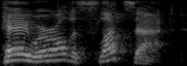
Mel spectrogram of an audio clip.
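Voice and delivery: put-on brash, dead-sure tone. Retelling a stranger's question at a wedding bar: imitating someone saying it confidently. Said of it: "the most confidence".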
